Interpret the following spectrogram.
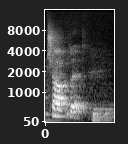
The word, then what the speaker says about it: chocolat: Pain au chocolat literally means bread at chocolate. Some people here call it chocolate croissant. It's a pain au chocolat. There's a T at the end of chocolat, but you don't pronounce it.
